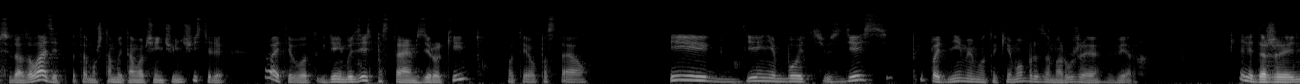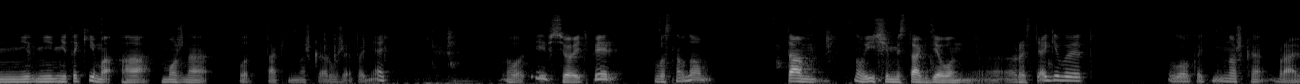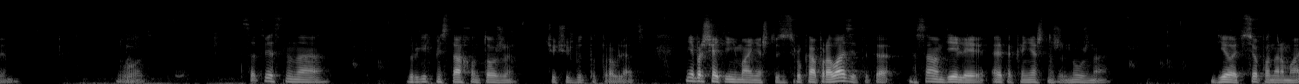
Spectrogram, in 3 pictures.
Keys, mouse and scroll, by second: 13.9 w, 14.0-14.6 drag, 15.1 click, 16.2 s, 16.7 e, 18.1-19.6 drag, 19.8-20.7 alt+drag, 20.9 alt+middle click, 21.3 alt+right drag, 21.6 alt+click, 22.6-23.4 alt+drag, 24.1 click, 25.9 click, 26.6 s, 26.8 s, 28.7-29.5 drag, 29.7 alt+middle click, 30.0 alt+drag, 30.2 alt+v, 31.0 alt+middle click, 31.7 alt+v, 31.9-32.6 alt+drag, 34.7-37.3 drag, 37.7 alt+middle click, 38.0-38.3 alt+drag, 38.5 e, 38.7-38.9 alt+drag.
